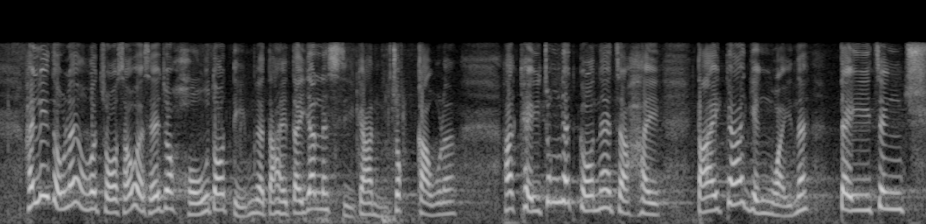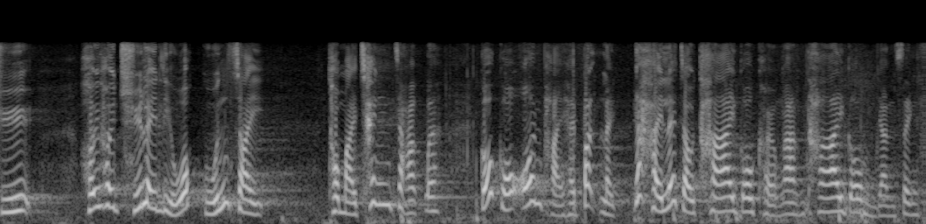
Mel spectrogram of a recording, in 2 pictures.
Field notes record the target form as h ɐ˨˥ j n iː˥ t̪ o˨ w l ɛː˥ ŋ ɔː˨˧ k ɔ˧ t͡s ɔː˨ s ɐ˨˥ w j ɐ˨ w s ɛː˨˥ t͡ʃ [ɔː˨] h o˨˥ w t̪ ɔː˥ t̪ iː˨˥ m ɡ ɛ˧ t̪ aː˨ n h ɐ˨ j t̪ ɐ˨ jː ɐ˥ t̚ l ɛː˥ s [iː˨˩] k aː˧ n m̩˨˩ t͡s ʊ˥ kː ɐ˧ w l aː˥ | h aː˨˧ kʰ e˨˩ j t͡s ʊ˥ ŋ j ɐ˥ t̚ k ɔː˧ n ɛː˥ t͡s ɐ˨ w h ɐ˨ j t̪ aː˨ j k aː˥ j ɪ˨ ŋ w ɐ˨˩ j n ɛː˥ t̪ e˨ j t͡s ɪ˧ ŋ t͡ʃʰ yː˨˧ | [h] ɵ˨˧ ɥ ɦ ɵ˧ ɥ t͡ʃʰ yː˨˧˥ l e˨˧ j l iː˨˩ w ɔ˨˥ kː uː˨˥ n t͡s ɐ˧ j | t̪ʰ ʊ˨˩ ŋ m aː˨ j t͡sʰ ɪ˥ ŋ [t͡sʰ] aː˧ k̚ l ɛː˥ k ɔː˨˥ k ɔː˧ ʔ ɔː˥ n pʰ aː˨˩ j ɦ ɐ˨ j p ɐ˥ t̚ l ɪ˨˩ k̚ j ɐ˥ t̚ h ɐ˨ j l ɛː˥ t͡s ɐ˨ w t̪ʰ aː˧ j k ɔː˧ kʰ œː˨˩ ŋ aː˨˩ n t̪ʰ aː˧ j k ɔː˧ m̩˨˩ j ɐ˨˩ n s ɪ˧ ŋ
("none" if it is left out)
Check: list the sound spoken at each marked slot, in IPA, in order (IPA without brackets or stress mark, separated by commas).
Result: ɔː˨˥, iː˨˩, h, t͡s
